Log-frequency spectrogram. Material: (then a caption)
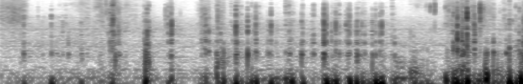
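Leather. Fingertips and short nails scratch and tap the cover of a tan, book-sized leather notebook held in one hand close to the mic. The result is a quiet, dense run of short, dry scratches, rubs and taps with a soft tearing, crinkly texture, mostly low and muffled, with occasional bright flicks. It grows busier and a little louder toward the end.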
